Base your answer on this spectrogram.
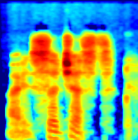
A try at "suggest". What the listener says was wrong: So the stress is on the second syllable. Not suggest, but suggest.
